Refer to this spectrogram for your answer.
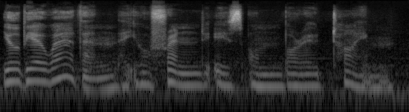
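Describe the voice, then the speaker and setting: A woman's voice: low-pitched, takes it slowly, noisy background. A woman playing a haughty, clinical alien infirmary healer in a fantasy video game, coldly curious and condescending. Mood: coolly curious. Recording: music behind the voice.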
